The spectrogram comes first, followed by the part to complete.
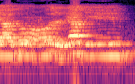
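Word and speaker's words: يَدْعُ الْيَتِيمَ: Jadi ini ada tasydid, ainnya harus ditekan. Yad'ul yatim.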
